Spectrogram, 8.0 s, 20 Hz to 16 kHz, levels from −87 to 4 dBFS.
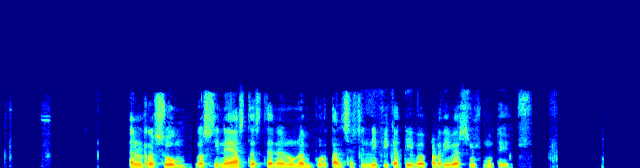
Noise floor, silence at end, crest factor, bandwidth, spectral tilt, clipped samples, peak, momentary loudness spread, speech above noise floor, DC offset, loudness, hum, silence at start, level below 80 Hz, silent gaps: under -90 dBFS; 1.4 s; 22 dB; 7.8 kHz; -5.5 dB/octave; under 0.1%; -6 dBFS; 10 LU; over 65 dB; under 0.1%; -25 LUFS; none; 0.55 s; -54 dBFS; 0.64-1.61 s, 6.42-6.47 s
